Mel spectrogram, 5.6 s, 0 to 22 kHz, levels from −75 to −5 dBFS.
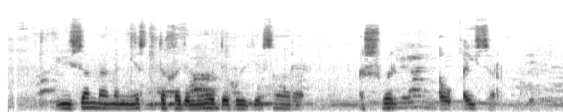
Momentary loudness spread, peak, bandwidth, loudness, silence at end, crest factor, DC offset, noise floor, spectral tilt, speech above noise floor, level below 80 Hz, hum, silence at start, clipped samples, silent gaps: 21 LU; -4 dBFS; 11 kHz; -21 LUFS; 0 s; 18 dB; under 0.1%; -40 dBFS; -5.5 dB/octave; 20 dB; -66 dBFS; none; 0.2 s; under 0.1%; none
